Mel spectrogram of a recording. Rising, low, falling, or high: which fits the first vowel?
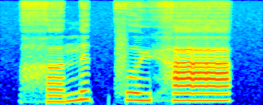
rising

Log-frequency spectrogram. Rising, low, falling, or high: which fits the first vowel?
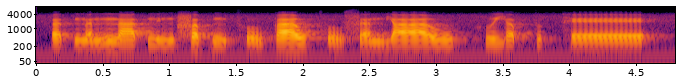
low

